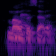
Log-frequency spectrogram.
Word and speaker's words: Meldezettel: And in return, they would give you a document, which would be pronounced as meldezettel.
